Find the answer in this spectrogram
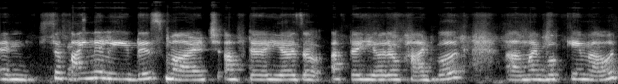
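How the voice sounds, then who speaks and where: A woman speaks at a fairly high pitch with fairly even intonation and very even loudness. Noticeable background noise runs underneath. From India. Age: 20s. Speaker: poet. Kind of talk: poetry reading.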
